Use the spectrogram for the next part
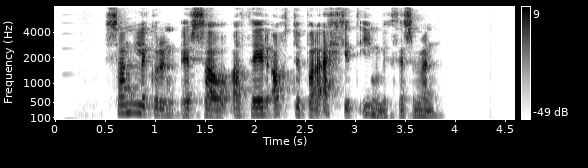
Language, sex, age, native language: Icelandic, female, 30-39, Icelandic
